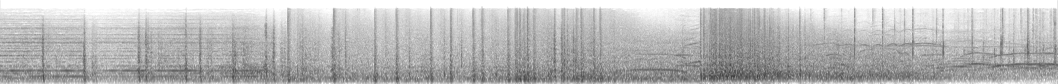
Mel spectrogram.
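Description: Fireworks display finale: a rapid run of bursts and crackling over sustained show music, building to a loud dense barrage about seven seconds in. Crowd whoops and cheers rise near the end.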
